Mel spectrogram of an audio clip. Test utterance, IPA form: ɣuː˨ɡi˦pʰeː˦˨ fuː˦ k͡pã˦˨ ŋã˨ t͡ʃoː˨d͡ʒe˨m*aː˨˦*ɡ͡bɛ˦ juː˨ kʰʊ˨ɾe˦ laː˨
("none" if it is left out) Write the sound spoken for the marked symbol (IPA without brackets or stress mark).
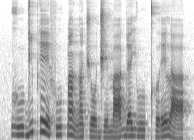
aː˨˦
